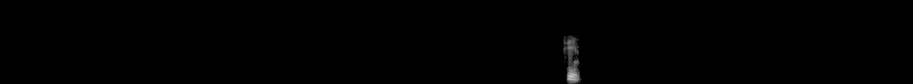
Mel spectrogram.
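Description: The Bluetooth CVSD headset codec shapes the whole speech clip. The band runs only from about 200 Hz to 3.4 kHz, so the speech sounds thin and telephone-like. CVSD sends one bit per sample, saying only up or down, and its step size adapts. That fits a 64 kbps link. Here the coding damage is plainly audible. Fast, loud changes outrun the step, leaving the speech rough and grainy.

Unconcealed Bluetooth headset packet loss strikes three times. At 2.52 to 2.56 s, about 34 ms of speech drops out. The same gap recurs at 3.71 to 3.75 s. Each hole fits roughly ten short packets lost between headset and phone. Nothing fills them in. The speech simply stops with hard edges. At 7.31 to 7.35 s, about 34 ms is lost again, but scattered over nearly 38 ms. The longest run is about 19 ms, so that spot sounds chopped rather than cleanly cut.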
